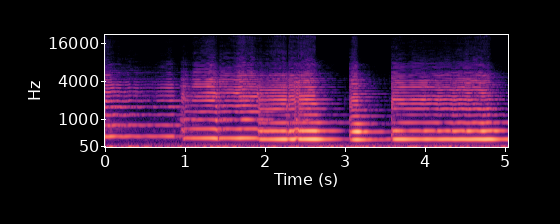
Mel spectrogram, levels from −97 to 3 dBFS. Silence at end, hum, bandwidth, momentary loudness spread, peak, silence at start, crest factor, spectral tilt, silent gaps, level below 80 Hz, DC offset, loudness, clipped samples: 0 s; none; 7.4 kHz; 19 LU; -4 dBFS; 0 s; 16 dB; -5 dB/octave; none; -48 dBFS; under 0.1%; -20 LUFS; under 0.1%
